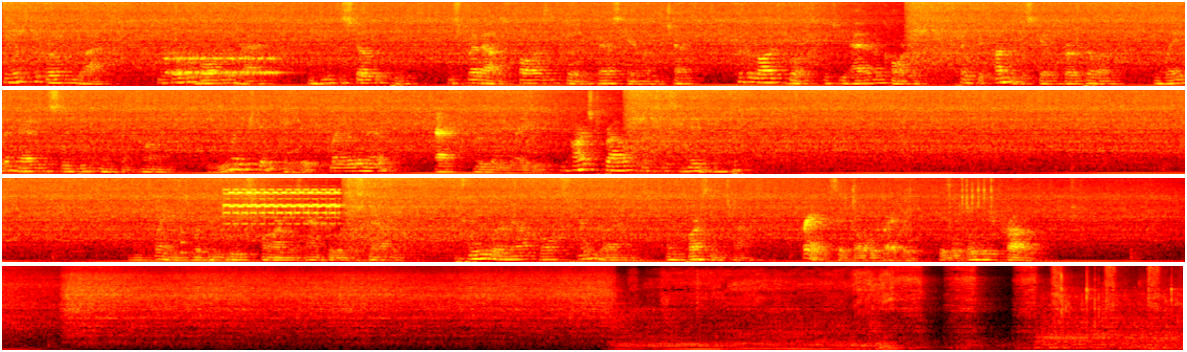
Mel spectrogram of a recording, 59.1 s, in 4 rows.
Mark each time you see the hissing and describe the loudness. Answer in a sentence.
The hissing can be heard from 0.0 to 59.1 s, getting quieter.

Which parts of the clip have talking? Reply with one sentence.
The talking can be heard from 0.0 to 19.6 s, from 20.2 to 24.0 s and from 31.1 to 43.0 s.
